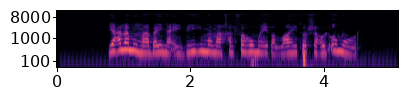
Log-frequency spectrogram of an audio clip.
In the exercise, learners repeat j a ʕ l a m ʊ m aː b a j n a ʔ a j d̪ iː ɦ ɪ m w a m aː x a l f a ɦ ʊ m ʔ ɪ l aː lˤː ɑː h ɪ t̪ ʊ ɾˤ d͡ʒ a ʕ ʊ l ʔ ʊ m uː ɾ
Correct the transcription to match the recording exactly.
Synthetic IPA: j a ʕ l a m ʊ m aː b a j n a ʔ a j d̪ iː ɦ ɪ m w a m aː x a l f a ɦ ʊ m ʔ ɪ l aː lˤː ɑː h ɪ t̪ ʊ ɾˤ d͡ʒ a ʕ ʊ l ʔ ʊ m uː ɾ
